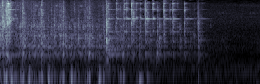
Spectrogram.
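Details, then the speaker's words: Newly acquired saw engine started on and off choke with fuel on: uneven chugging for a couple of seconds then dies; owner suspects an oil-saturated aftermarket air filter blocking airflow. "Probably not supposed to sound like that. Let's go see what's up."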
